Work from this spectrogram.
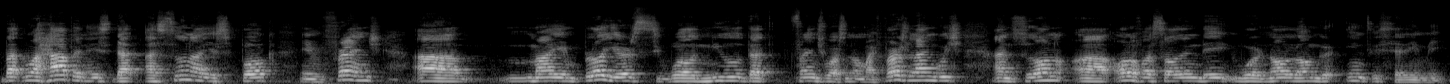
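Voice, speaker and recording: A man's voice: on the high side, slow pace, reverberant. A middle-aged man from Colombia with a Spanish accent, talking earnestly about his experience, with frequent fillers and restarts. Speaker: dance teacher sharing his experience. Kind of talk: personal monologue.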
